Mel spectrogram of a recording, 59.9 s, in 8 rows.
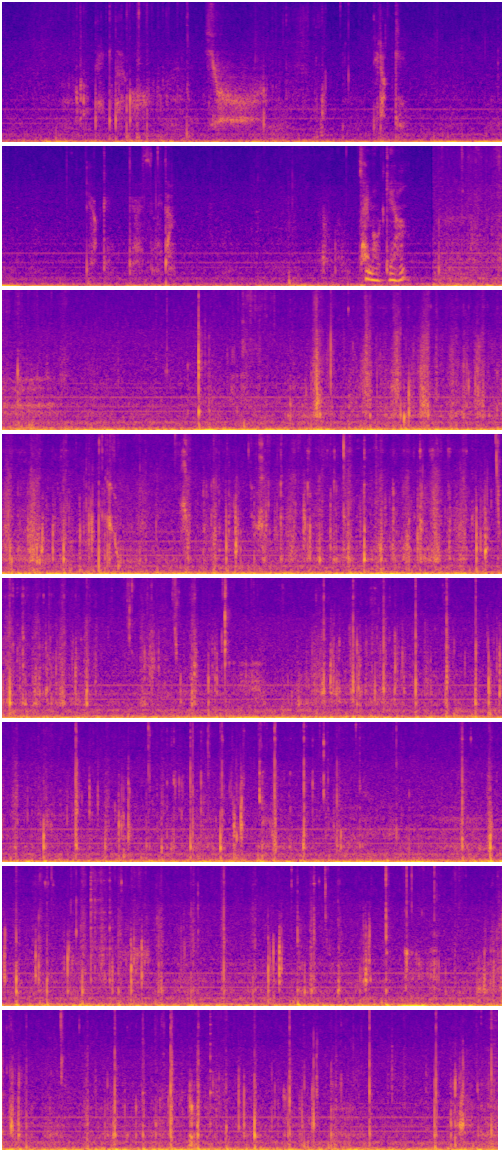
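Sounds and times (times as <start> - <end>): chewing and crunching fruit: 14.0 - 16.1, 17.2 - 59.9.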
